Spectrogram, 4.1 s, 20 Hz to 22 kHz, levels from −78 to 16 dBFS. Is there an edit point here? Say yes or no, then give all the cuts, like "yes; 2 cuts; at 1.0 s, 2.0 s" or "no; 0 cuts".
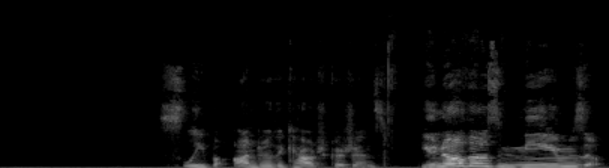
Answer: no; 0 cuts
